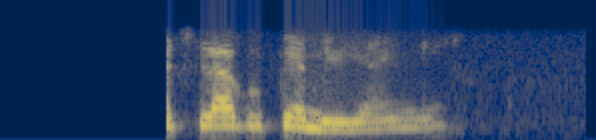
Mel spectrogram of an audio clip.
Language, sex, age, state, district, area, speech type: Hindi, male, 45-60, Uttar Pradesh, Lucknow, rural, conversation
